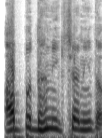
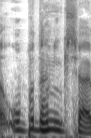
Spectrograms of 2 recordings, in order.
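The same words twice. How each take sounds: First: अपधन said with a short a sound at the start, अप-धन; wrong reading. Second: उपधन said with a clear u sound at the start, उप-धन; correct reading. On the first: Teacher repeats his misread अपधन for the class, a-sound at the start. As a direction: read अपधन as अप, the mistaken version. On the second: Teacher corrects himself to उपधन for the class, clear u-sound at the start. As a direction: start उपधन on a plain u, the right version. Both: Shown as a demonstration.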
